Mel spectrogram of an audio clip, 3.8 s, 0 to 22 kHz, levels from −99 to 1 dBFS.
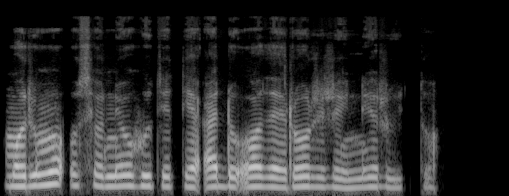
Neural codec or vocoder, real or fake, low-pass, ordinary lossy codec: none; real; 14.4 kHz; Opus, 32 kbps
